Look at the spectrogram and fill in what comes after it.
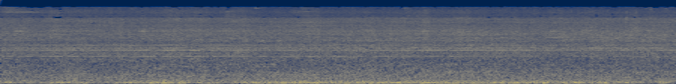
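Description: Freight train of enclosed autorack cars rolling past: a steady low rumble of steel wheels on rail, with a faint steady high ring over it.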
